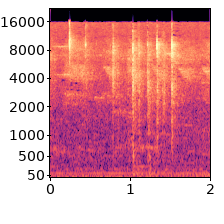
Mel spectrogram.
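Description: Steady low electrical hum over background hiss, with a few faint clicks of a computer mouse about a quarter second, one second and one and a half seconds in.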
